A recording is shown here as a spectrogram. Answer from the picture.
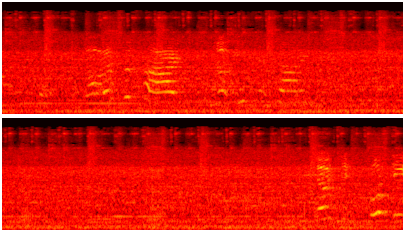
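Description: Public-space ambience: faint voices and soft background music over a steady low hum, with no one speaking close by.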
